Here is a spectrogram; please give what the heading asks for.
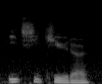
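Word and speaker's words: Eiichi Kudō: His name is probably pronounced Ichi. No, Ichi Kudo.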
